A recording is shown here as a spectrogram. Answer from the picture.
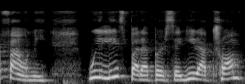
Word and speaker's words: Fani: un sentido contratado por Fanny se pronuncia fauni Willis para perseguir a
